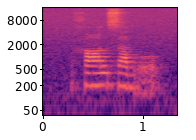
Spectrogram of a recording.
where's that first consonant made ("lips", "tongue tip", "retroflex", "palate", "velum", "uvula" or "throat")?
velum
